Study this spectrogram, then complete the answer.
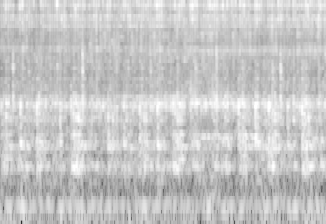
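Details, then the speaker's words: Shimano rear derailleur being re-adjusted via cable tension in half turns after deliberately overtightening: light, fast chain ticking and rattle while pedaling, still slightly out of adjustment, needing further fine tuning. "There we go. I'm still getting a little bit of noise, but I'll fine tune that with a little bit more."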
